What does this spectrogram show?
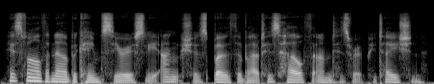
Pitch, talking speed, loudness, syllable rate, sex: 110 Hz, 180 wpm, -20 LUFS, 5.5 syllables/s, male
